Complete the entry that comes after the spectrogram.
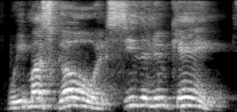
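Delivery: crowd cry. A narrator's reading. Shepherds urge each other toward Bethlehem, calling out. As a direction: call out to all the others to go.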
